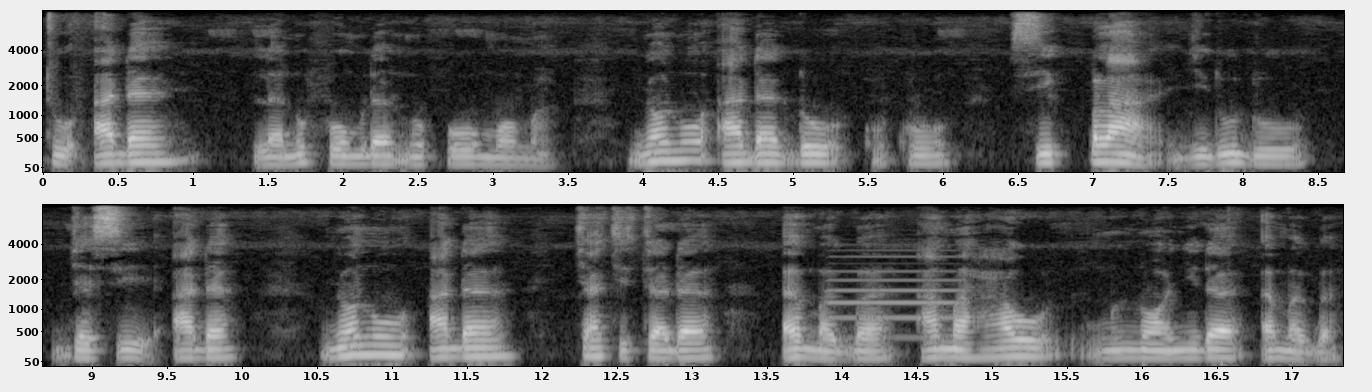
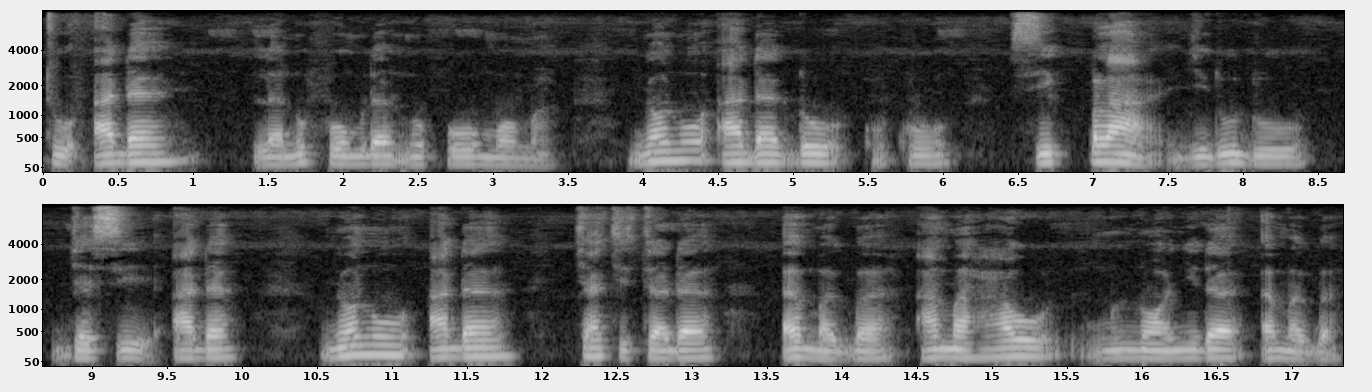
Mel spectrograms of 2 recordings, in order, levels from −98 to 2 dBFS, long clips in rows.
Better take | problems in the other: second | background sound (Wind instrument, woodwind instrument); 15 dB below the speech

